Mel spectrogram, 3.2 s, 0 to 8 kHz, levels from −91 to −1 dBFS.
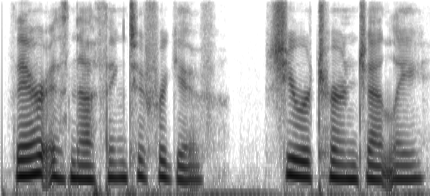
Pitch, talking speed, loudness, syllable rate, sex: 185 Hz, 150 wpm, -15 LUFS, 5.6 syllables/s, female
